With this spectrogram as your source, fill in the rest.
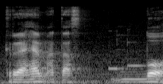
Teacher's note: Huruf dot ini keluar dari tepi lidah. Ya, jadi salah satu tepi lidah dengan geraham atas.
